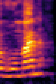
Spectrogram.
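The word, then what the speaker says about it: women: अब अगला शब्द है वुमन, और है ये विमिन। पहले तो प्रोनाउंस कर लो बच्चा।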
